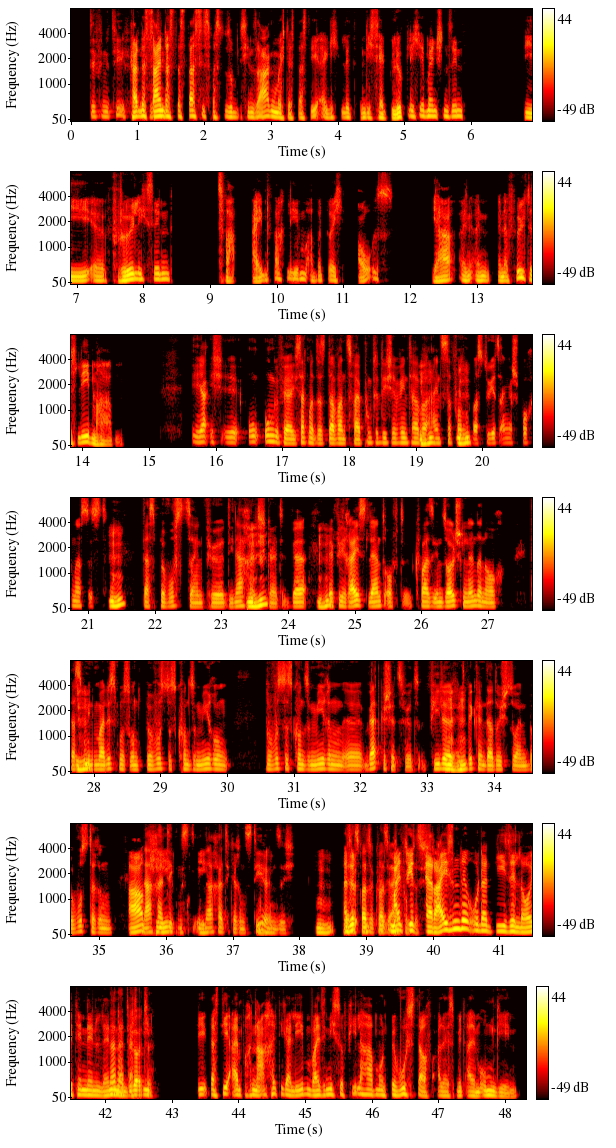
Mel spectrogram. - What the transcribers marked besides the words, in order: "Konsumieren" said as "Konsumierung"
- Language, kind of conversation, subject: German, podcast, Wie hat Reisen deinen Stil verändert?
